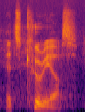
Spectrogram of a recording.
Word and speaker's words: kurios: Nigel can tell you how to pronounce that properly. I make it sound like an aftershave, but it's kurios, which means master.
